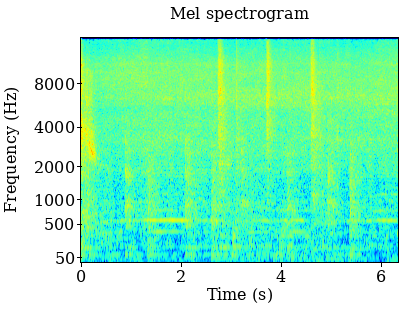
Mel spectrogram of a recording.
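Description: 3 lb combat robots fighting in an arena: a steady whine from Vespula's spinning egg-beater drum, with about half a dozen sharp knocks from hits and scrapes.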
